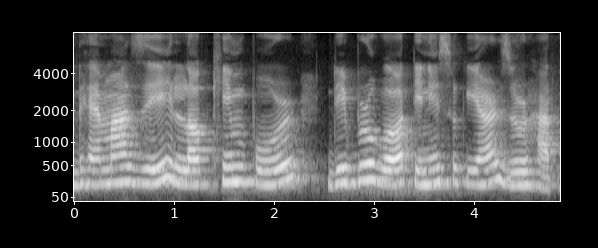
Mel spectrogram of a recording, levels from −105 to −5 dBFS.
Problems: background sounds at intervals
